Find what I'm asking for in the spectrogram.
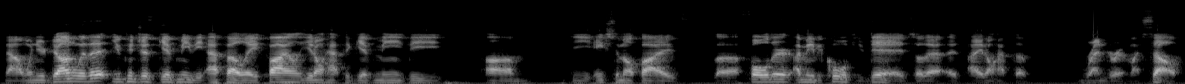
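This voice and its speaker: In a muffled recording, an animation-class instructor explains an assignment casually, speaking in a low voice at a moderate pace. He keeps things colloquial and laid-back.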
